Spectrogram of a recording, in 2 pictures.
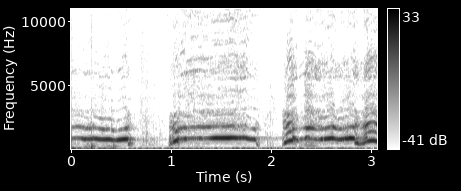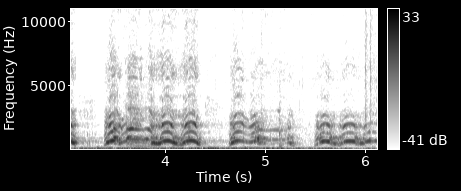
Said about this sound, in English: Can't tell if it's angry to see me or, like, you know, needs attention. I think he's doing the usual, I'm a dog, this is my territory kind of thing.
